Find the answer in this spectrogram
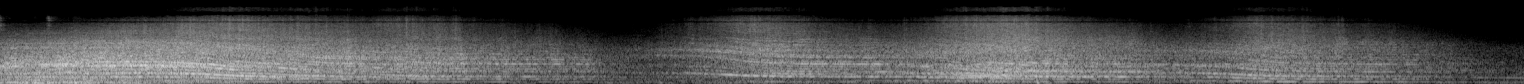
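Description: MotoGP racing motorcycles' four-cylinder engines at high revs as bikes pass along the straight one after another, each engine note falling in pitch as it goes by. The loudest pass comes in the first couple of seconds, and about three more follow, the last fading away.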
